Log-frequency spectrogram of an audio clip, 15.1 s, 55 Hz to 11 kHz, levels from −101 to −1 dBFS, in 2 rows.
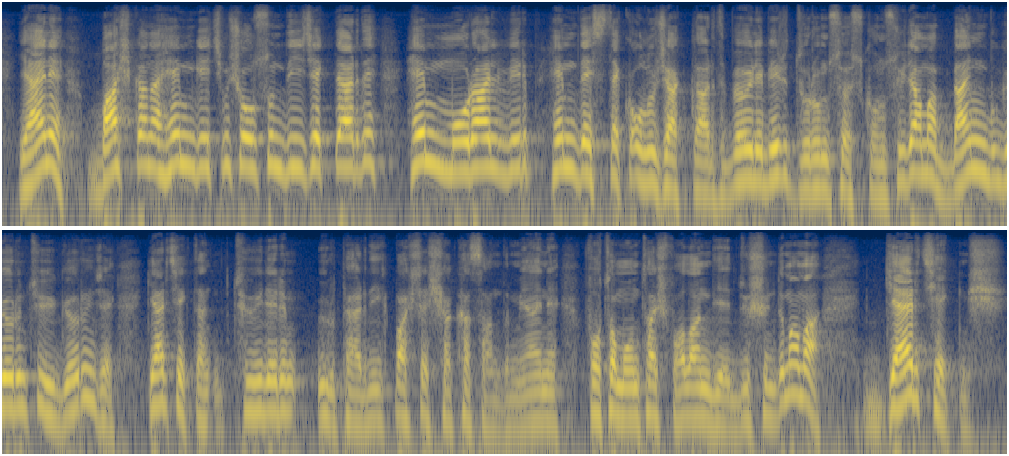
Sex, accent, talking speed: male, native, 145 wpm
